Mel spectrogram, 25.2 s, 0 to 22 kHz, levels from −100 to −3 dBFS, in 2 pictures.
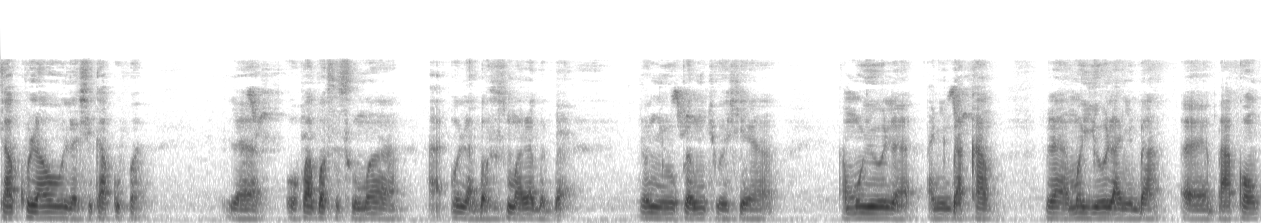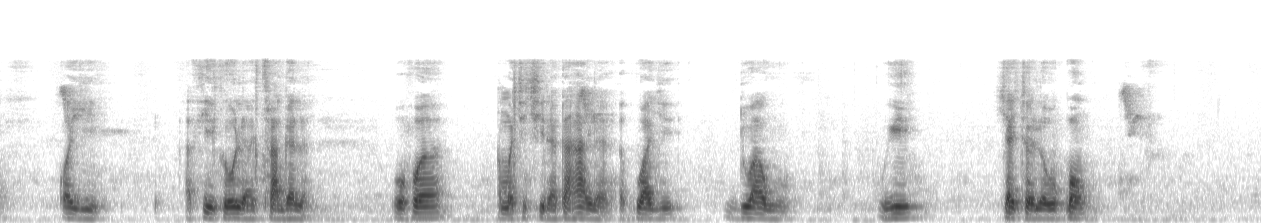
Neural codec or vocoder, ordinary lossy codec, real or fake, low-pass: none; AAC, 48 kbps; real; 7.2 kHz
